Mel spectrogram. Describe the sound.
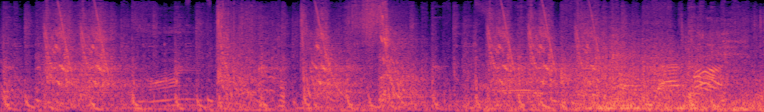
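Crash effects from a large screen video game at a space center, with loud, dense whooshes and several sharp impacts layered over continuous busy game noise.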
